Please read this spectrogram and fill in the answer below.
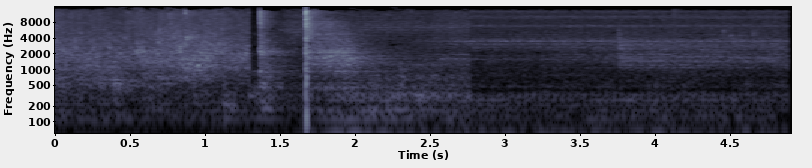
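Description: Water pouring from a plastic bucket into a steel basin, cut short by two sharp clicks about a second and a half in, then a quieter steady hiss.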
